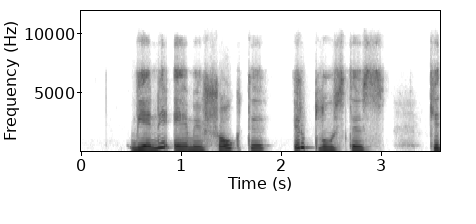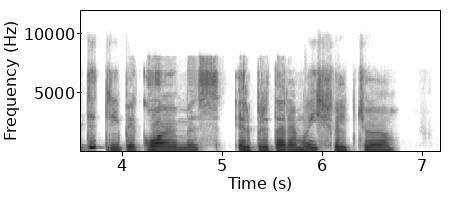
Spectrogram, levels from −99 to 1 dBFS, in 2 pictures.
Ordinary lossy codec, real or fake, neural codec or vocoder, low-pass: Opus, 16 kbps; real; none; 7.2 kHz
